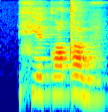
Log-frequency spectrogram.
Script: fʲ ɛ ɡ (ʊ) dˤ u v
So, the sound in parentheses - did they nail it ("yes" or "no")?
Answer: no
